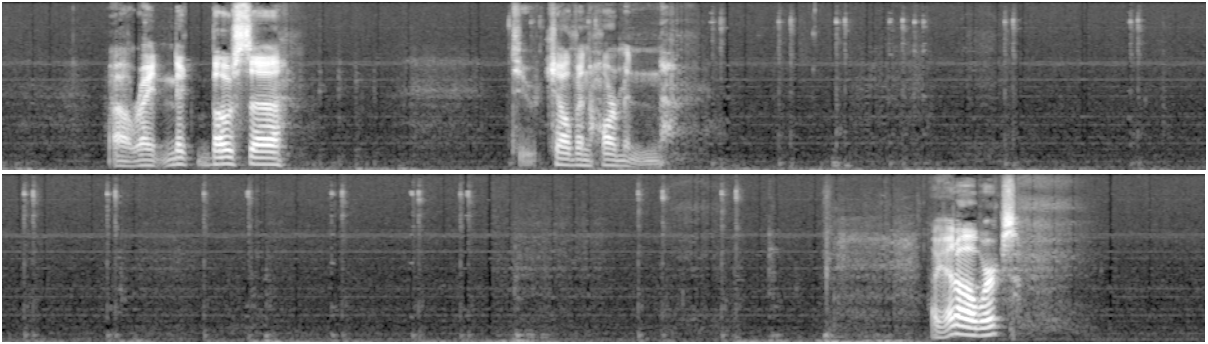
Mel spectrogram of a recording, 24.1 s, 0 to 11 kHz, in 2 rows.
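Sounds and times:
computer mouse and keyboard clicks: 0:07.1 - 0:09.4, 0:10.0 - 0:10.3, 0:11.2 - 0:11.6, 0:12.2 - 0:12.5, 0:18.4 - 0:20.4.

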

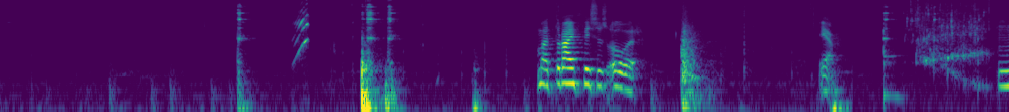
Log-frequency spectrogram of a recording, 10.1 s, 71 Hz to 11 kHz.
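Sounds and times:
short rising squeak: 0:02.9 - 0:03.1.

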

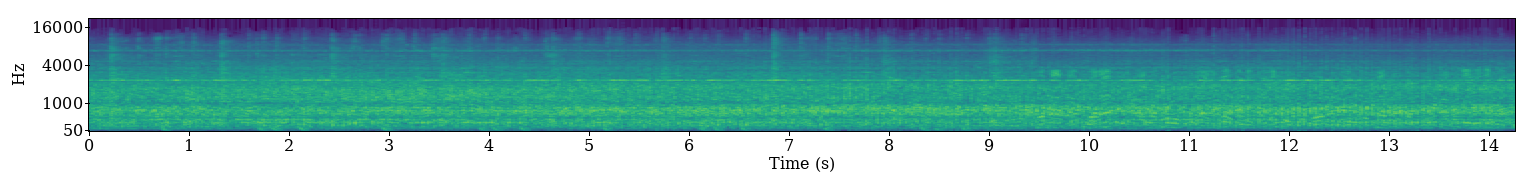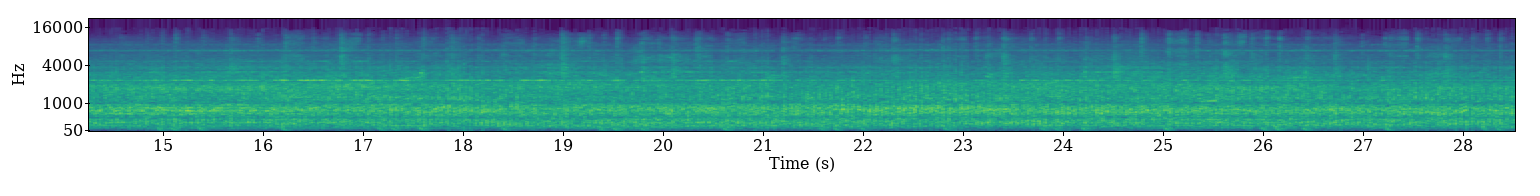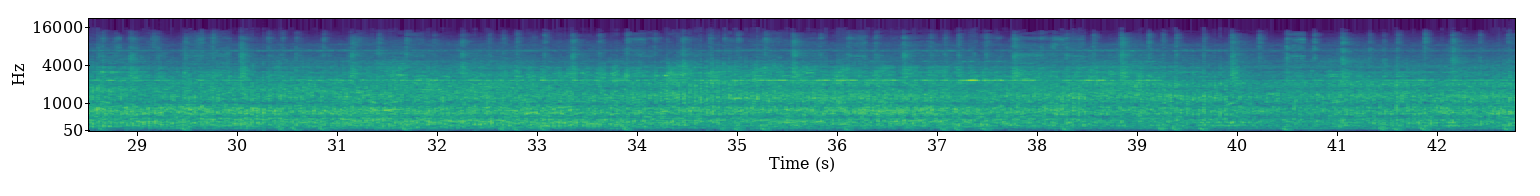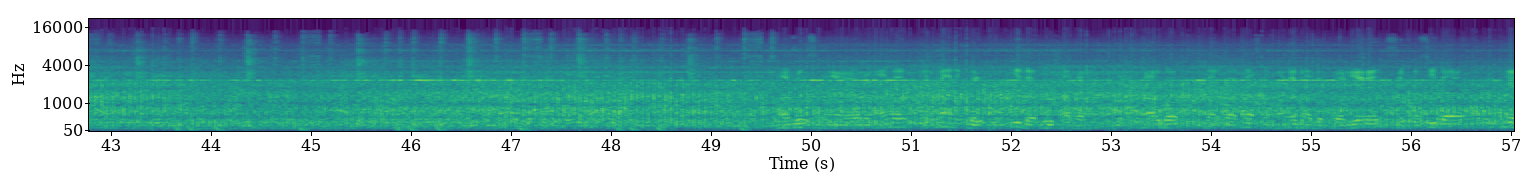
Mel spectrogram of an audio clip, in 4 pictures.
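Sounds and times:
helicopter rotor chop: 0:00.0 - 0:57.0
high turbine whine: 0:00.0 - 0:57.0.

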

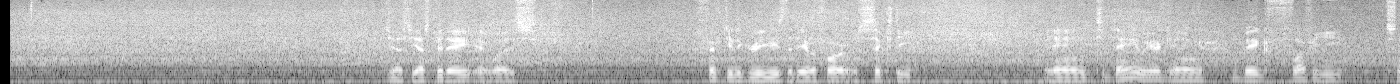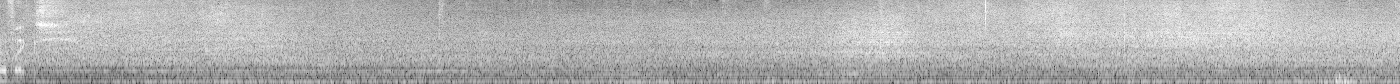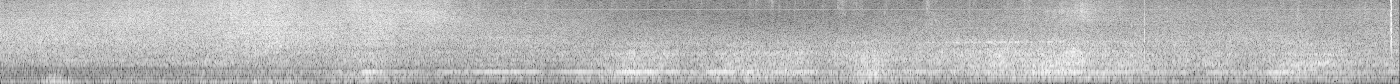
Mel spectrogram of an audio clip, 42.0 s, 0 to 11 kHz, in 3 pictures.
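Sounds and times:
engine hum: 0:01.6 - 0:42.0
vehicle rushing past: 0:02.5 - 0:42.0.

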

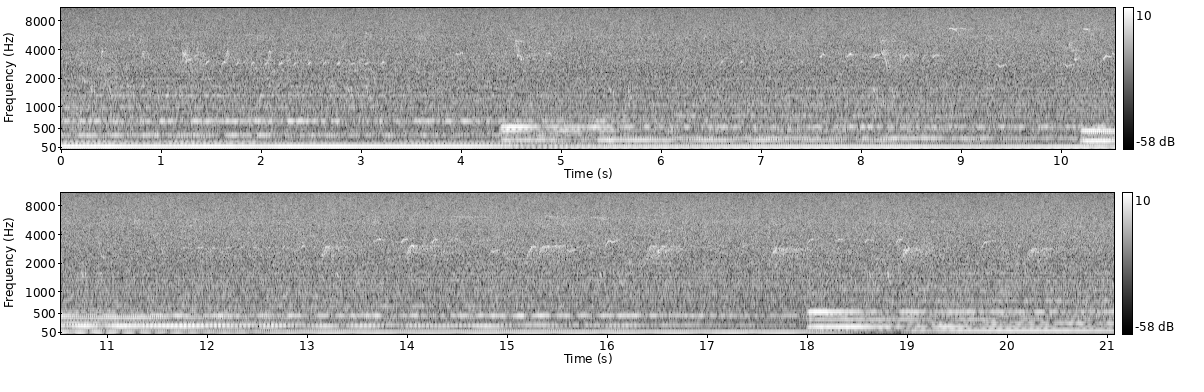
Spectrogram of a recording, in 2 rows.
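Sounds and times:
slow held chords music: 0:00.0 - 0:21.0.

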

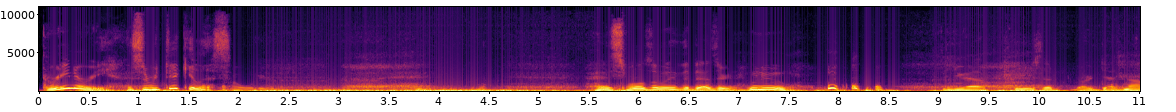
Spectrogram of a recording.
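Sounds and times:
wind buffeting microphone: 0:00.2 - 0:11.0.

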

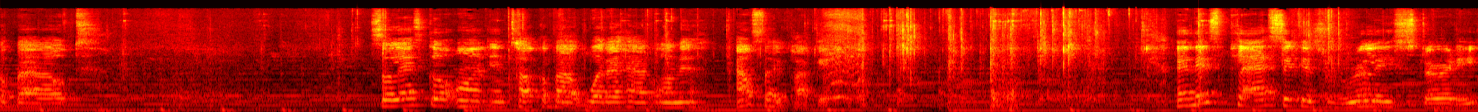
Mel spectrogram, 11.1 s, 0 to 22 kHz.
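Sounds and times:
background music: 0:00.0 - 0:11.0
plastic bag rattling: 0:06.2 - 0:10.3.

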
